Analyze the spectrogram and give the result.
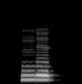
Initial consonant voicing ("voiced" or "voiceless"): voiced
